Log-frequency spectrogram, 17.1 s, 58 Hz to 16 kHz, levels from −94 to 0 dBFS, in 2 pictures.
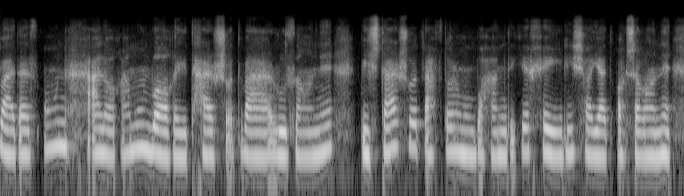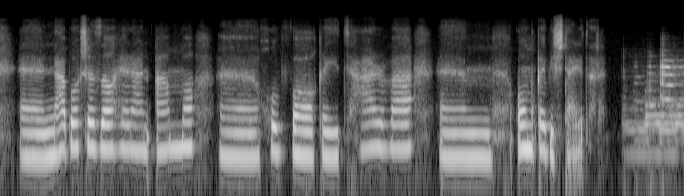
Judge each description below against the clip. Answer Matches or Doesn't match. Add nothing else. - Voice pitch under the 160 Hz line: Doesn't match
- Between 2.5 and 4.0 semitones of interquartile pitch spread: Matches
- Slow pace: Matches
